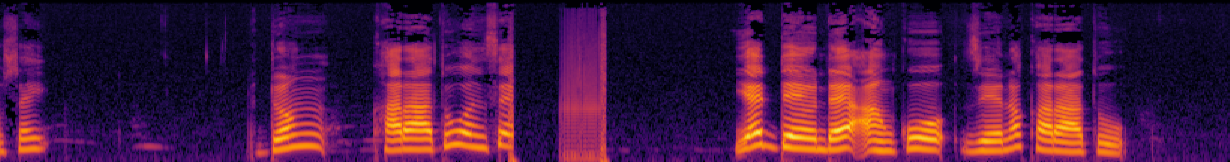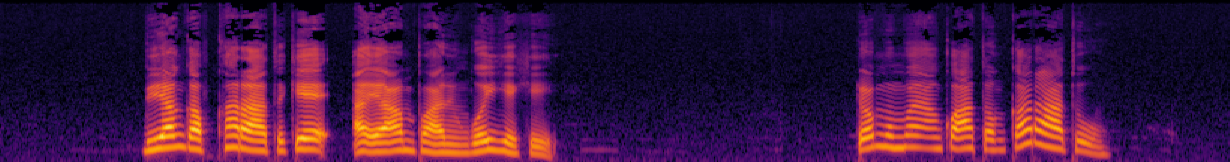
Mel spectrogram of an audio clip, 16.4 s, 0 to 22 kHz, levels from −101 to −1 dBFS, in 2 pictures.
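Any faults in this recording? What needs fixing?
At 3.40 s there's a classic cable pulled and plugged in: a pop, about 590 ms of near silence, within which roughly 276 ms of 60 Hz mains buzz comes through as the tip scrapes in, and a second pop by 4.04 s when the speech comes back. Lock the connectors down, and mute the channel before touching any cable while it's live.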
